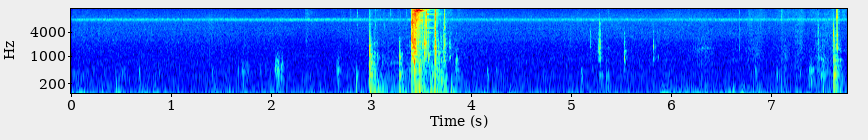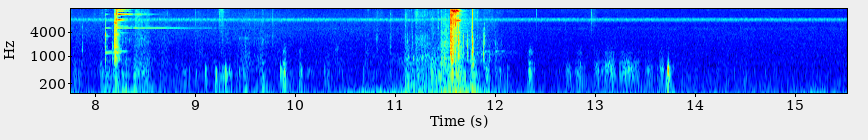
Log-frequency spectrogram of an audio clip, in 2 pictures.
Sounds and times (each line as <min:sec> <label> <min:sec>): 0:02.8 Gate to outdoor horse pen opens and closes 0:04.0
0:03.0 Gate slams shut 0:03.9
0:03.0 latch 0:04.0
0:07.4 Gate to outdoor horse pen opens and closes 0:10.0
0:07.4 latch 0:08.9
0:11.0 Gate to outdoor horse pen opens and closes 0:12.2
0:11.2 latch 0:12.1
